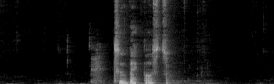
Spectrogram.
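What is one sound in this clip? Yarn rustles softly as a hook pulls it through stitches.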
